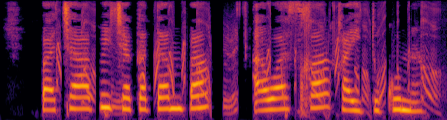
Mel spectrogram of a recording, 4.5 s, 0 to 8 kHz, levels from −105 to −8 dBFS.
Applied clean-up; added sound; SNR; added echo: none; Scratching (performance technique); 16 dB; none.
